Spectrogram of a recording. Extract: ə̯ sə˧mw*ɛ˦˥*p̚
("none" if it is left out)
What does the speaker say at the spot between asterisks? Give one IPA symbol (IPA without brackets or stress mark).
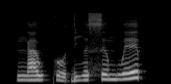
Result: ɛ˦˥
